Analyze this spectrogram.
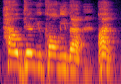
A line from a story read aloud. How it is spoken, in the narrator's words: he yells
